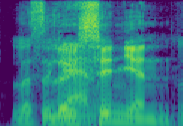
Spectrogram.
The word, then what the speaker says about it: Lusignan: Lusignan. – Lusignan.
